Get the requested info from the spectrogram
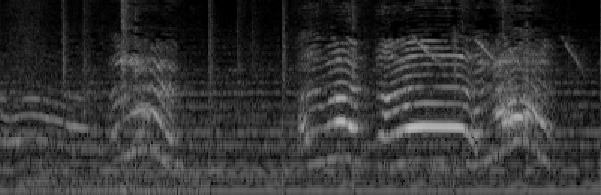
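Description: Background music with high-pitched, squeaky vocal lines that swoop up and down, over a steady clicking beat; the loudest, longest notes come in the second half.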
